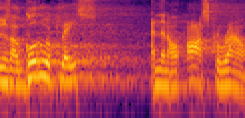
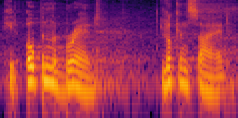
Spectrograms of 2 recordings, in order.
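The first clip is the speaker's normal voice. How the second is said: normal talking voice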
